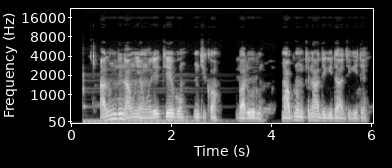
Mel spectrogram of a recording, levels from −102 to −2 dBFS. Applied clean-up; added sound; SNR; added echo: none; Keyboard (musical); 18 dB; none.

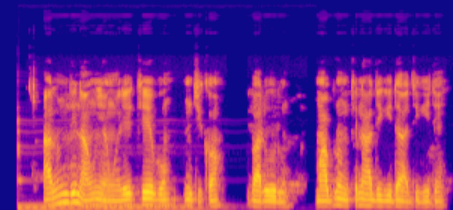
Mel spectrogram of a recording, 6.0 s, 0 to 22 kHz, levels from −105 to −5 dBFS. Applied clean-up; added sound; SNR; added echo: neural mask model RNNoise.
